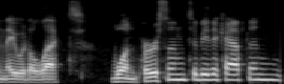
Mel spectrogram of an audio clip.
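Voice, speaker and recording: This voice has an American accent and a moderate pace. The pitch swings very wide. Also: man. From US. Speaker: student of underwater archaeology. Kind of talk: casual Q&A talk. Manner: relaxed, informal.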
